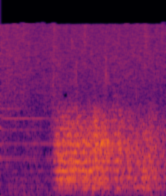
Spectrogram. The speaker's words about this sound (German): Kaum hatte die Uhr Mitternacht geschlagen, brach ein heftiges Unwetter los. Es regnete und regnete. Es donnerte so laut, dass den Menschen das Ohrenschmalz aus den Ohren flog.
